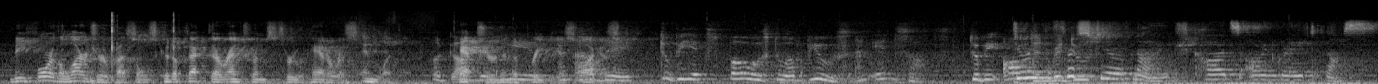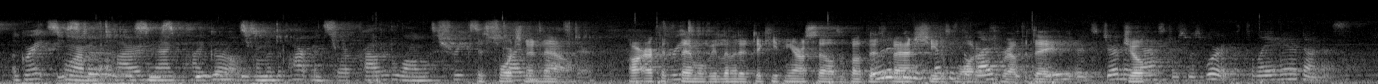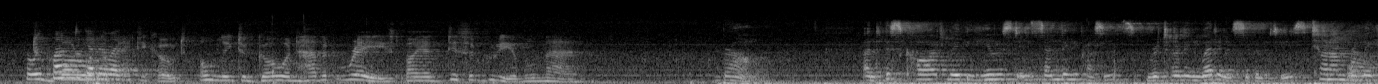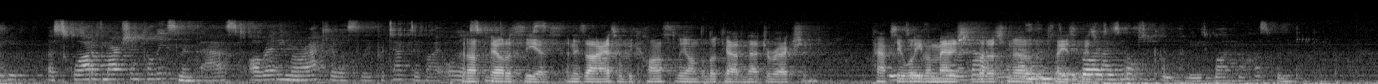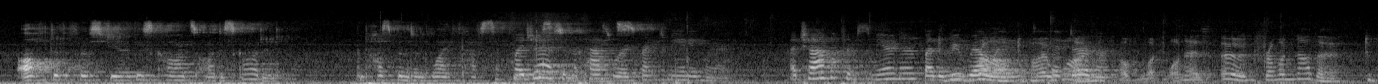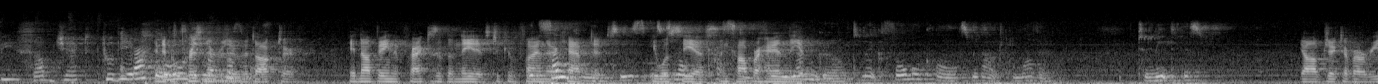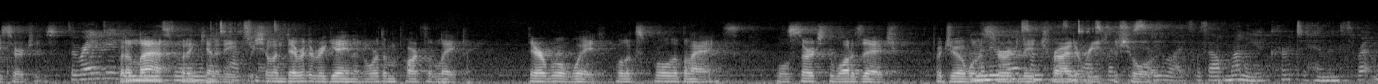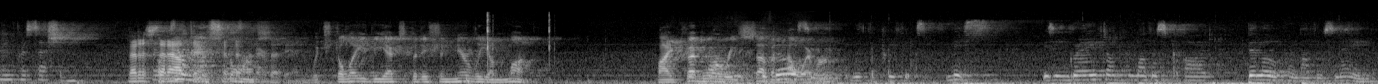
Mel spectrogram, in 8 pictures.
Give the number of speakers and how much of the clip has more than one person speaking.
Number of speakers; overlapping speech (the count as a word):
six, about 29%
